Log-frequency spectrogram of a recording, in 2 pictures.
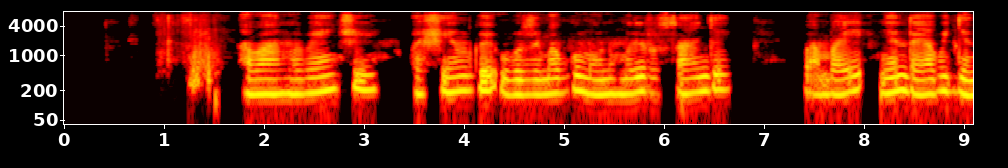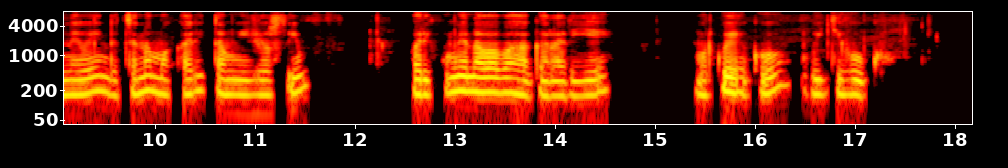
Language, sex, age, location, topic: Kinyarwanda, female, 18-24, Huye, health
